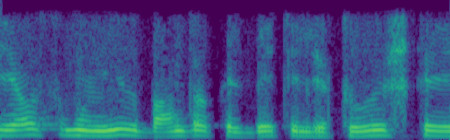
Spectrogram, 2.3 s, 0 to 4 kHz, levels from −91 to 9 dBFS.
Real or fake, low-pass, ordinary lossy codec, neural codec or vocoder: real; 3.6 kHz; AAC, 32 kbps; none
